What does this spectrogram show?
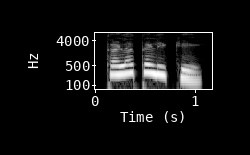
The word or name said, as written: ಥಳಥಳಿಕೆ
